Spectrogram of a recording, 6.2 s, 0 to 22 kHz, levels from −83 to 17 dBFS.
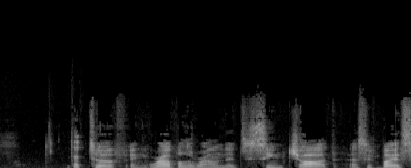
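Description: At 1.27 s a section at the wrong speed begins, likely from playback running on a mismatched clock, and lasts to the end. The speech slows to 0.70 times its recorded rate and drops roughly seven semitones at once, turning deep, heavy and drawn out.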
